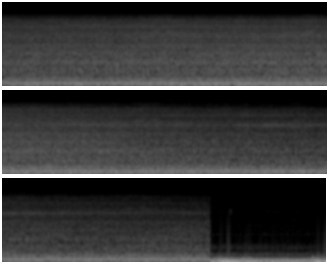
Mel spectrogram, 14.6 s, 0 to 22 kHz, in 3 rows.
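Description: Steady, loud jet engine rumble and hum from a Zibo Boeing 737-800 in Cebu Pacific livery taxiing in X-Plane 11, continuous and even throughout, ending in a brief heavier thump.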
